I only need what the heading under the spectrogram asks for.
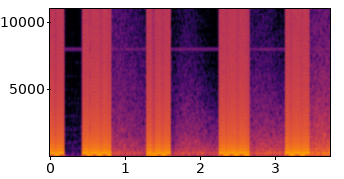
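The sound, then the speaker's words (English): Four short bursts of a bright, buzzy synth patch note with a fast, wavering vibrato from a square-wave LFO and heavy reverb, each cut off sharply and followed by a faint washy tail. There is no talking. “There's the patch with a fuck ton of reverb on it, just for fun.”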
